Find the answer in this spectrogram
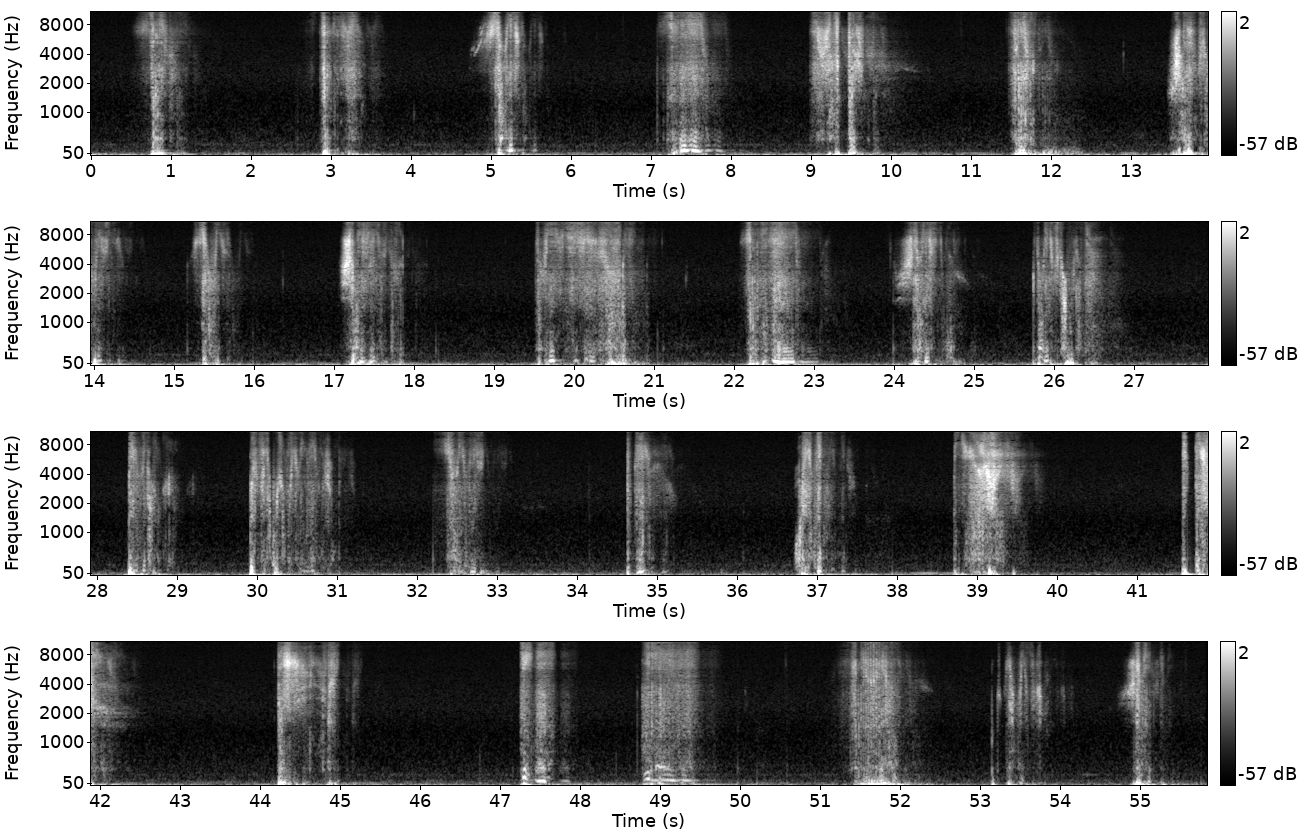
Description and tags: Some electricity flashes.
